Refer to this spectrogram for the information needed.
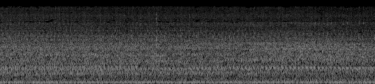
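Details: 2014 Subaru Outback, 93,000 miles, no check engine light, recently started cold, listened to in the engine bay: steady, even idle with smooth low beat, no knocks, ticks or vibration; normal idle.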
